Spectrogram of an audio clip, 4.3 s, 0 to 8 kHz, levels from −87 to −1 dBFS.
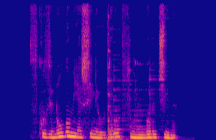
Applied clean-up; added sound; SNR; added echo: neural mask model DeepFilterNet 3.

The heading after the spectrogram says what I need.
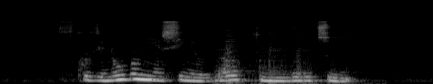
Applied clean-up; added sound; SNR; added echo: neural separator model SepFormer DNS4.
